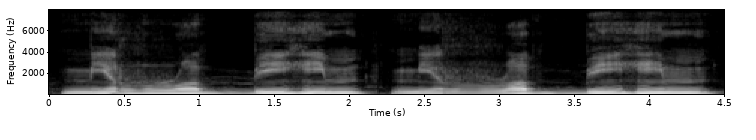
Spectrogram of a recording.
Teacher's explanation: harfini şeddeleyeceğiz bu deli hudil harfine sakin nun misali verelim Evet sakin nundan sonra ra harfi geldiğinde buradaki sakin Nunu okumuyoruz ra harfini şeddeliyoruz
